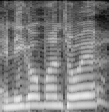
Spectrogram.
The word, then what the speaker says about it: Inigo Montoya: saying yeah go Montoya is that how you pronounce it yeah inigo montoya I was just going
